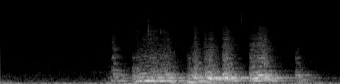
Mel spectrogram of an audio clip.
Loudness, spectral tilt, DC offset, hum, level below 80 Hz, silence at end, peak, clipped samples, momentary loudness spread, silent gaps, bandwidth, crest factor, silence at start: -22 LUFS; -10.5 dB/octave; under 0.1%; none; -44 dBFS; 0 s; -8 dBFS; under 0.1%; 19 LU; none; 6.2 kHz; 16 dB; 0 s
